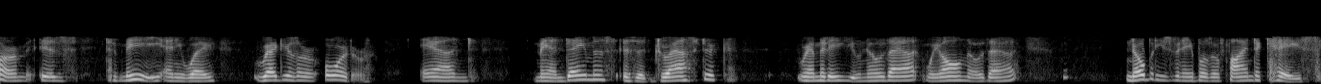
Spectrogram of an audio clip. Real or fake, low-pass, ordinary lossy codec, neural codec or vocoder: fake; 3.6 kHz; MP3, 32 kbps; codec, 16 kHz, 8 kbps, FunCodec, trained on LibriTTS, 25 frames a second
